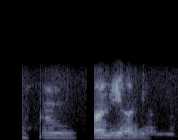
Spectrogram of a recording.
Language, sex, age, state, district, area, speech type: Punjabi, male, 30-45, Punjab, Shaheed Bhagat Singh Nagar, urban, conversation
